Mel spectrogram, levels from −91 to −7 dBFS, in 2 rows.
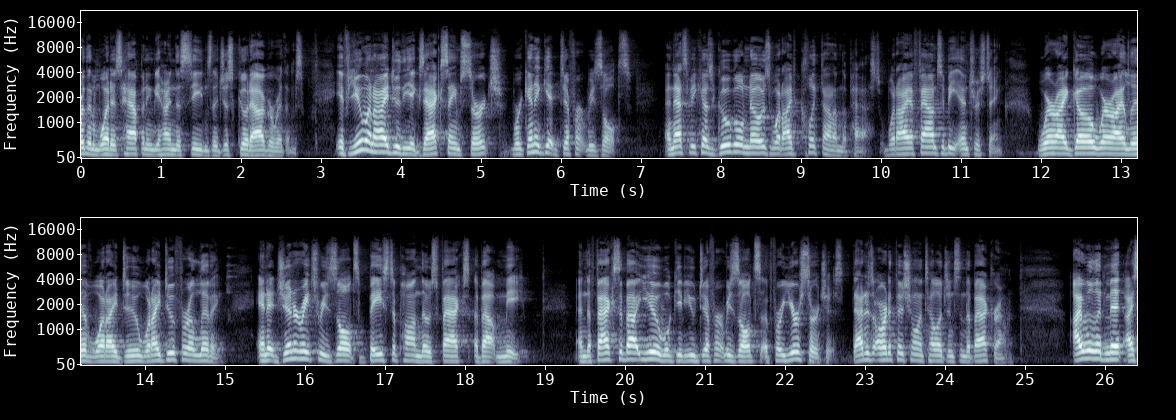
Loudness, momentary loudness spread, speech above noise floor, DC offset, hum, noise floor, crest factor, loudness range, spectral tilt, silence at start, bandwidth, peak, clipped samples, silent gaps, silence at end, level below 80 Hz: -21 LUFS; 15 LU; 41 dB; under 0.1%; none; -62 dBFS; 20 dB; 5 LU; -4.5 dB/octave; 0 s; 13 kHz; -2 dBFS; under 0.1%; none; 0 s; -78 dBFS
